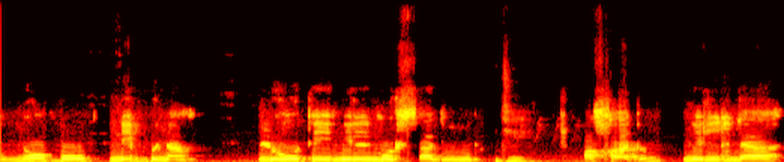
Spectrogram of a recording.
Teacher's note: तो तनवीन के नून को जेर देंगे। जो हमजा वसल के दरमियान में होगा।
